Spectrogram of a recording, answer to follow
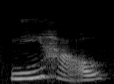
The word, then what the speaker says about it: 你好: 你好, N and H are initials. E and Ao are finals. And both syllables are third tone. 你好 means hello in Chinese.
